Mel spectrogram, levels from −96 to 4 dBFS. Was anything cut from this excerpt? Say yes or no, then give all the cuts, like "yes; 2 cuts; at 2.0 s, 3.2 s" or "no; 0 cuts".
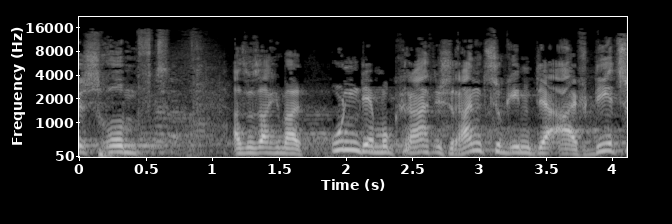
yes; 1 cut; at 1.0 s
